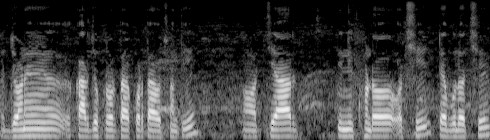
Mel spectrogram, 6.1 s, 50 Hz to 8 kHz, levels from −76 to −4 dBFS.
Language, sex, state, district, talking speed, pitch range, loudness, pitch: Odia, male, Odisha, Malkangiri, 100 wpm, 135-145 Hz, -17 LUFS, 140 Hz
